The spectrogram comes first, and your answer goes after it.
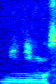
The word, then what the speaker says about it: mínimos: En este caso, aproximaciones por mínimos, así se le conoce, por mínimos, acento en la I, de mínimos cuadrados.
